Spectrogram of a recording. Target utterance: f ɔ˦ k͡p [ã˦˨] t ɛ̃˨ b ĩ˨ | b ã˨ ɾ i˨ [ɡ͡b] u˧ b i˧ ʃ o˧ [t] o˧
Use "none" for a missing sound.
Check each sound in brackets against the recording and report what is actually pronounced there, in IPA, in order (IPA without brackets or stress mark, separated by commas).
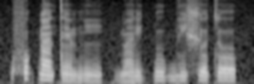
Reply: ã˧, k͡p, t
